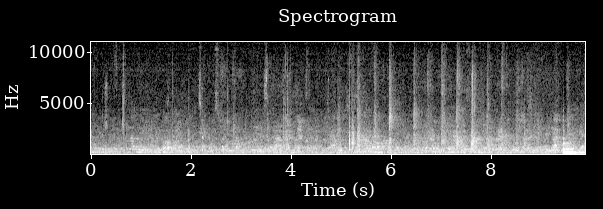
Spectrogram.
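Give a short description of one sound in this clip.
An electric guitar plays a few notes.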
